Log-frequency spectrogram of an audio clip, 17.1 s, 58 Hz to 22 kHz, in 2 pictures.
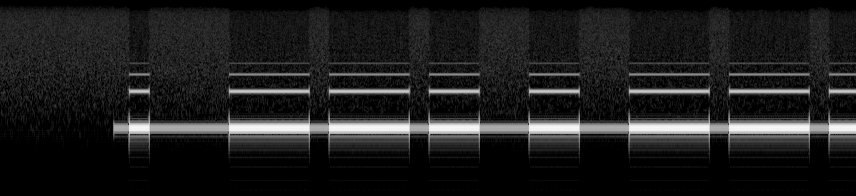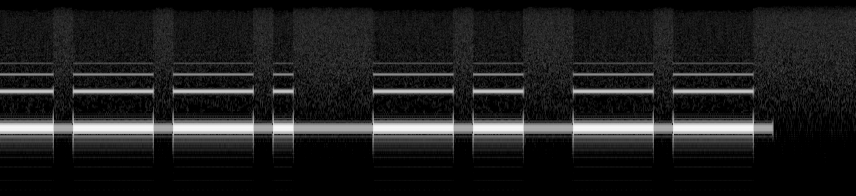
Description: Radio time signal (JJY), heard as a tone whose level steps once a second, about 460 Hz. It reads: M 0 0 1 1 0 0 0 0 0 M 0 1 0 0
